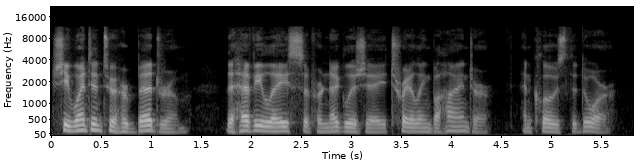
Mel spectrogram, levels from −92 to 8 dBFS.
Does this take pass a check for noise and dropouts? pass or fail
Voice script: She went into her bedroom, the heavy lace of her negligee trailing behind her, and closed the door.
pass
